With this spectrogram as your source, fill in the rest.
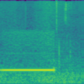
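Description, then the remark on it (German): A steady telephone line tone during a live phone call hums loud and clear for just under a second, then cuts off abruptly, leaving only faint background noise. “Ich mach nie wieder ein Telefongespräch live. Das bringt ja echt gar nichts.”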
